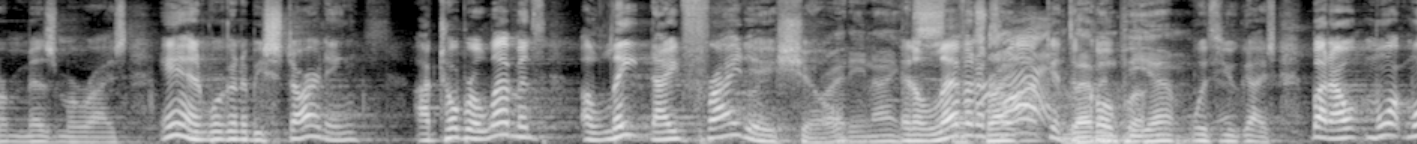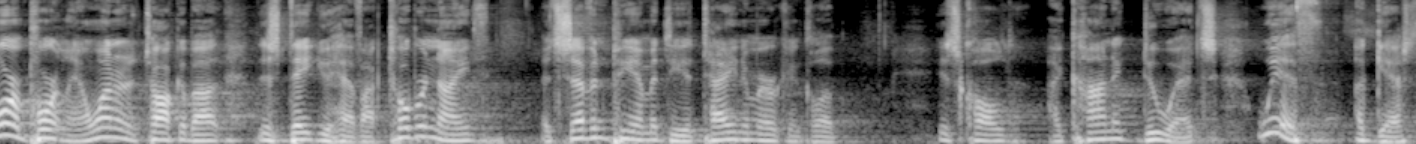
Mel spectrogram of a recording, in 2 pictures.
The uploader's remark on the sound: Live at the South Point Casino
